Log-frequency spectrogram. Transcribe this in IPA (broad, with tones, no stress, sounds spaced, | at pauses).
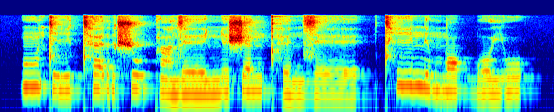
ũ˦ t i˨˦ tʰ ɛ˦ r ʃ uː˦ k ã˨ z eː˨ ɲ ɪ˦ ʃ ɛ˦ ŋ pʰ e˨ n z eː˨ | tʰ i˦ n i˨ m ɾ ɔ˨ ɡ͡b o˨ j u˦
